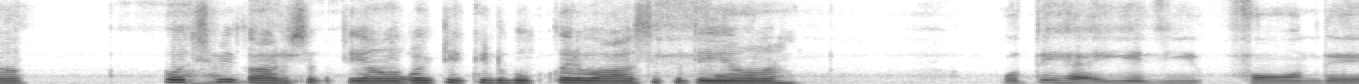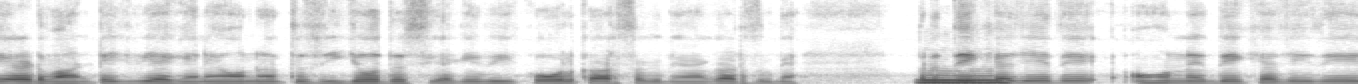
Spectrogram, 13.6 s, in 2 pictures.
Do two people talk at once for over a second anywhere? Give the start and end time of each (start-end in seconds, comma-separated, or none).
none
